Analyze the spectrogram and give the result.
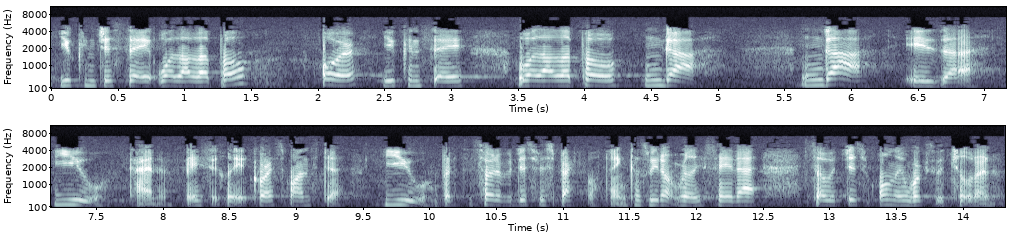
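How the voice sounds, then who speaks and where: A woman at home giving a casual spoken language lesson, with plenty of fillers, who repeats words slowly and carefully. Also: lowish voice, fairly even intonation, slight background noise. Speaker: language teacher. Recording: dull lo-fi recording.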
